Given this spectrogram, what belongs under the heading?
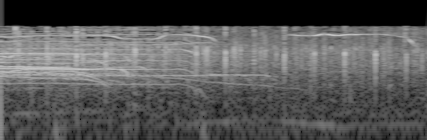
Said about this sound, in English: What a couple of weeks when we celebrate a double championship for the Brisbane Roar Football Club. Ladies and gentlemen, give the girls and the boys another round of applause.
